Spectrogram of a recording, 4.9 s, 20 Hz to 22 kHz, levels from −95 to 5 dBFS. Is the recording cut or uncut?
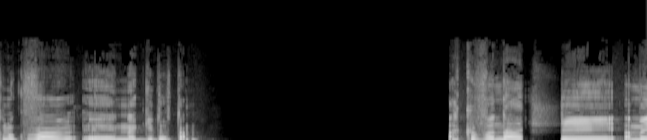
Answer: cut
